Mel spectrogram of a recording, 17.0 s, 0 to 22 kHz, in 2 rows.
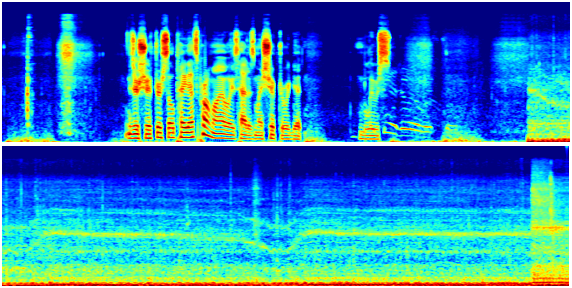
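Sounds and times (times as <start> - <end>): wind and road noise: 0.0 - 17.0
motorcycle engine rumble: 8.0 - 17.0
whine: 8.0 - 17.0.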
